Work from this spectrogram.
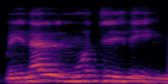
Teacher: தர்கீக், ரா கஸ்ரா பெற்றனால மெல்லினம் ஓது.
